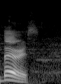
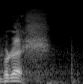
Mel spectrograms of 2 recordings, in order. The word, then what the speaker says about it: Bresch: People call him Barris. It's Christian Bresch.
